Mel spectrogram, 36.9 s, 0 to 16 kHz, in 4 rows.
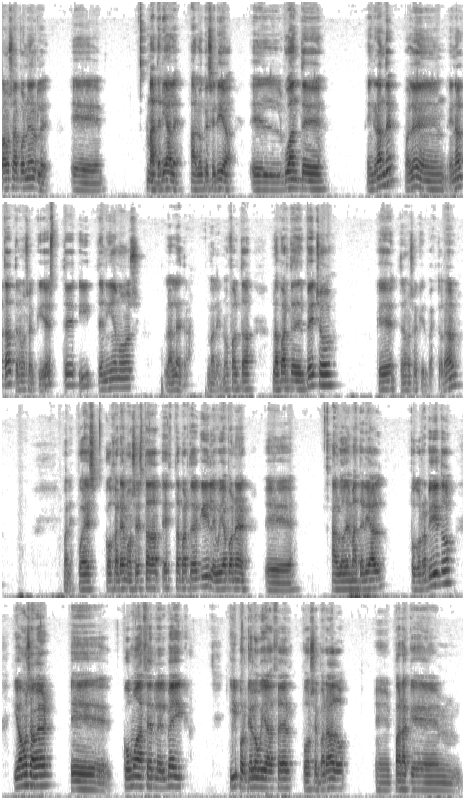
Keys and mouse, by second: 12.5 click, 13.3-17.0 middle drag, 17.0-20.0 drag, 20.0 right click, 20.4-21.3 middle drag, 21.3 right click, 21.8-29.9 middle drag, 29.9 right click, 30.4-36.8 middle drag.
